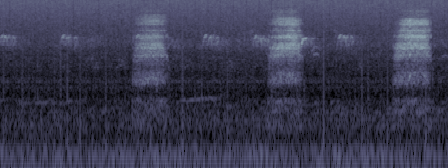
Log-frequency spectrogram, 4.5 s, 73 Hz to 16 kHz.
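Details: Wild barn owl chicks begging while their mother gently feeds them at a nest watched by a live camera: three harsh, broadband hissing bursts spaced about 1.4 seconds apart. Faint high chirps and low rumbling sound in the background.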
